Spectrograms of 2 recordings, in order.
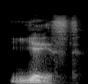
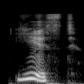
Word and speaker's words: Есть: If I were to sound that out using English letters, I'd spell it Y-A-Y-S-T. Yeast. Listen one more time. Есть.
